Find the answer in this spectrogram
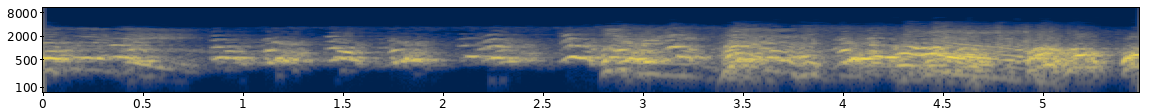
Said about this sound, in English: As Virgie was loading the supplies on his sled, he heard another team of Huskies approaching along the main street of town.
